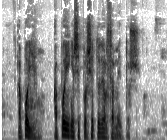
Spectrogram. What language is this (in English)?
Galician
